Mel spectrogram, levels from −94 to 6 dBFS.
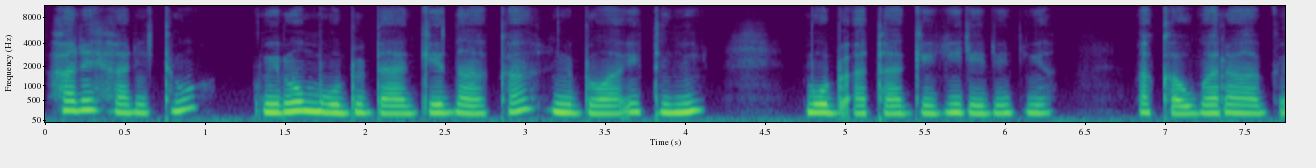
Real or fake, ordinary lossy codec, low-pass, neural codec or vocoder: fake; none; none; autoencoder, 22.05 kHz, a latent of 192 numbers a frame, VITS, trained on many speakers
